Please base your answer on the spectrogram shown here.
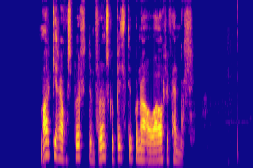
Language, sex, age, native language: Icelandic, male, 40-49, Icelandic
